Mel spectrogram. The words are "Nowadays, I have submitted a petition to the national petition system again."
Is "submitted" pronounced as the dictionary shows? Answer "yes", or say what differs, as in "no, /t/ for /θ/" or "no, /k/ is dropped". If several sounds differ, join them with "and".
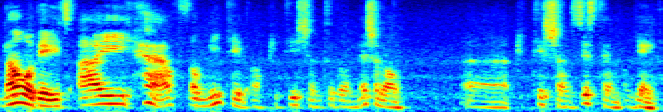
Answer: no, /b/ is dropped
